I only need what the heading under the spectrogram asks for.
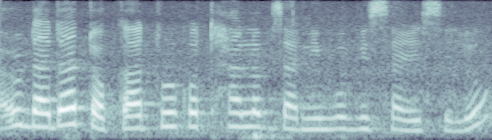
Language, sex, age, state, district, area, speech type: Assamese, female, 30-45, Assam, Sonitpur, rural, spontaneous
